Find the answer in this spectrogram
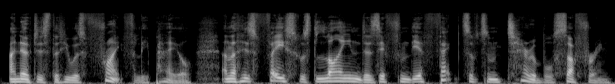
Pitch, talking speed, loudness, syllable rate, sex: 115 Hz, 215 wpm, -23 LUFS, 5.6 syllables/s, male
